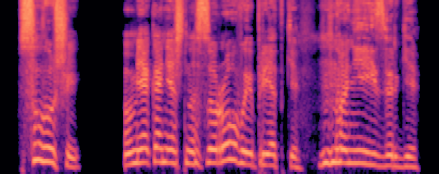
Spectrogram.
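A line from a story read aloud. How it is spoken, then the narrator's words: Laughing. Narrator (Russian): засмеялся Игорь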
